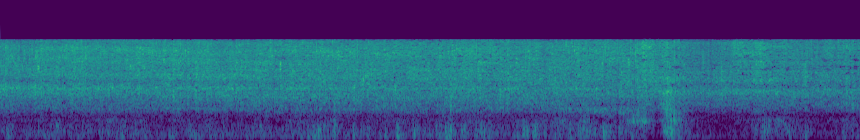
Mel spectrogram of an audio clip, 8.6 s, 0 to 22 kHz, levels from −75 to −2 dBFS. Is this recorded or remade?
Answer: recorded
